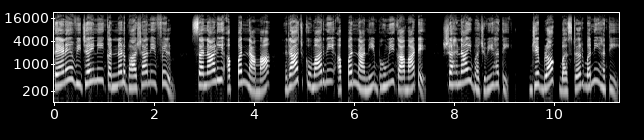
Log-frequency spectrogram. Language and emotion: Gujarati, neutral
